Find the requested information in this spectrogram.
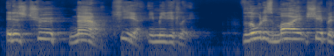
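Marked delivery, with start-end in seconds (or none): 3.6-5.0 "my" punched as the strongest word; stress on MY. Shown as a demonstration. Preacher showing that it's personal, stress on "my". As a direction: make it personal by leaning on "my". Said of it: "It's personal".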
